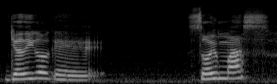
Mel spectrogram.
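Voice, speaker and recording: A woman's voice: high-pitched, drawn-out words, fairly bright tone. A young woman with a Puerto Rican accent answering casually as an interview guest, often hesitant as she searches for words. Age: young adult. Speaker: interview guest, student actor.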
